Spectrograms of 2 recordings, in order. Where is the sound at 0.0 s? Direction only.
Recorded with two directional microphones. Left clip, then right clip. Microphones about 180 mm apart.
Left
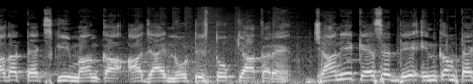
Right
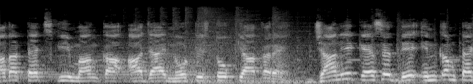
45° left (ahead or behind).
